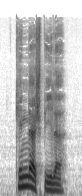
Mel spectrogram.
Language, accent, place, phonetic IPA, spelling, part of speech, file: German, Germany, Berlin, [ˈkɪndɐˌʃpiːlə], Kinderspiele, noun, De-Kinderspiele.ogg
- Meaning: nominative/accusative/genitive plural of Kinderspiel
